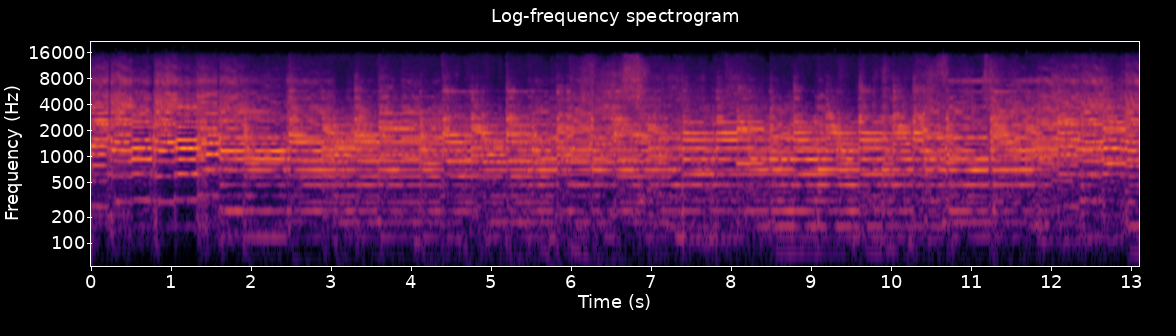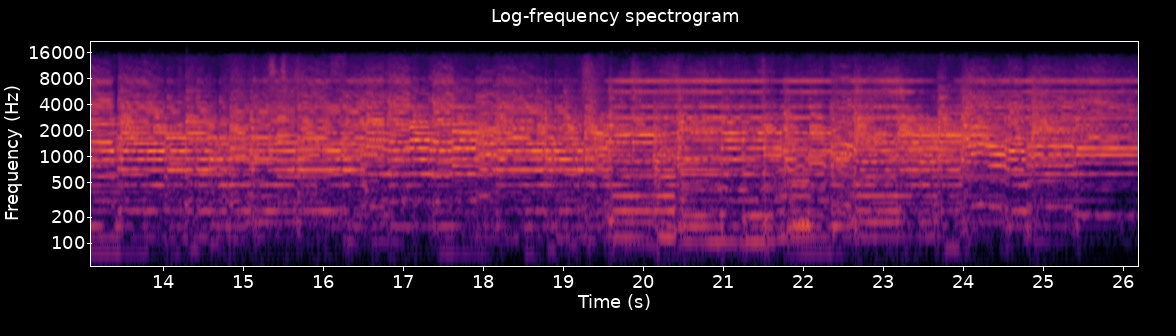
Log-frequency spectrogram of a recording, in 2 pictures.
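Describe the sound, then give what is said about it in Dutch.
Two guitarists play wildly on a recording: loud, distorted electric guitars wail and churn over a dense, steady band backing, with sustained bending notes and driving chords filling the whole stretch without any talking. “Want eh, ze gaan dan op die gitaren geweldig tekeer. Laten we even een stukje horen eh, hoe, hoe dat klinkt.”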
